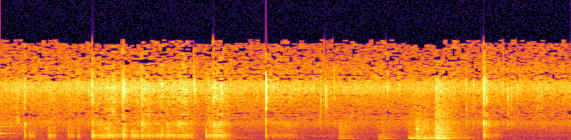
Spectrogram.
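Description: Mashed garlic sizzling as it fries in hot oil in a metal pan, stirred now and then, with a few sharp clicks against the pan.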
